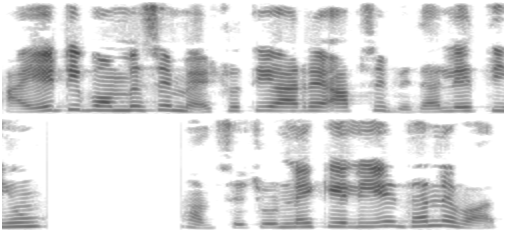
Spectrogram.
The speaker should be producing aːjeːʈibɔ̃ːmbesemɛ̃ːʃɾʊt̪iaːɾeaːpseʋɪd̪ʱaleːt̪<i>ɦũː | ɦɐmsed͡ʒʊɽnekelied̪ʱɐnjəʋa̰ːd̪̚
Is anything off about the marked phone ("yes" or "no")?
no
